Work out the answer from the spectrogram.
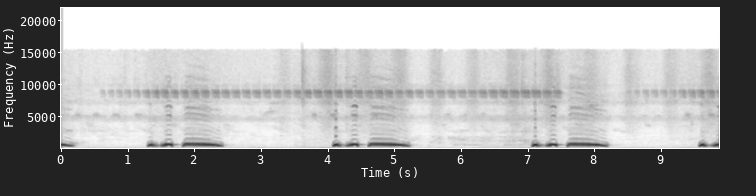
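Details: Spotted dove, a female calling the male. Low cooing phrases recur about every three seconds, each two brief hollow notes followed by a longer falling coo. Three full phrases are heard in a calm setting.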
